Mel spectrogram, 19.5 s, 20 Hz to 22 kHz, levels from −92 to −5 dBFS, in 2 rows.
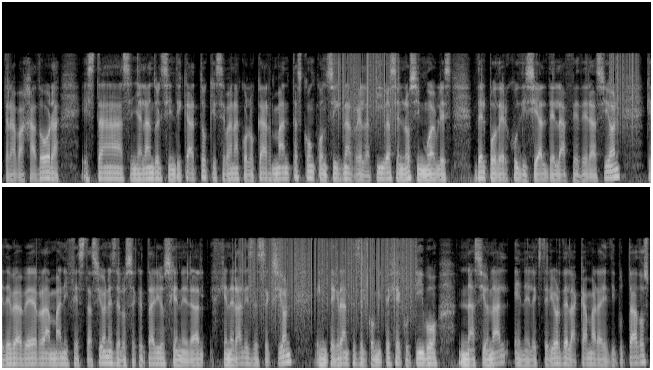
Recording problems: high frequencies cut off; noticeable; nothing above 7.5 kHz
crackling; loud; from 5 to 6 s, at 9 s and from 13 to 16 s; 7 dB below the speech

